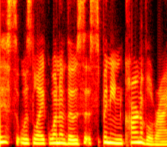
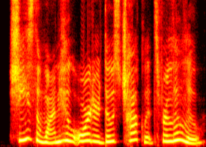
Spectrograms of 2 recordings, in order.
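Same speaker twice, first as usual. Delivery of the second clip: accusing rival voice; 10 semitones higher, 4 dB louder than usual. A narrator's reading. Penelope points at Dee Dee.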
